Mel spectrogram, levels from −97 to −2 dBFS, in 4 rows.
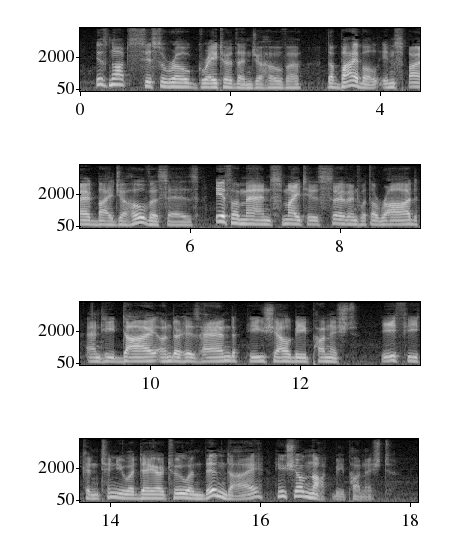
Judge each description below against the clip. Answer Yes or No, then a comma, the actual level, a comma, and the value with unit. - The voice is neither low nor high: No, low, 130 Hz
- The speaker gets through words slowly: No, average, 150 wpm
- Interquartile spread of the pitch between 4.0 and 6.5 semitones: No, average, 3.3 semitones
